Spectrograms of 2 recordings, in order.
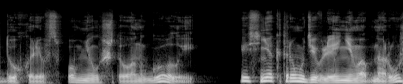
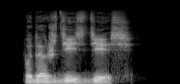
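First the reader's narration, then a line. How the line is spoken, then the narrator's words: Said angrily. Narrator (Russian): сердито сказал он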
